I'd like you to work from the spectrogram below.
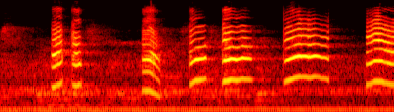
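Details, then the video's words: Indian ringneck parakeet, a pet parrot, giving a series of short harmonic squawks and longer arched screeching calls, some rising then falling, spaced irregularly over a steady low hum. "Relaxing Parrot Making Sound"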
